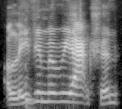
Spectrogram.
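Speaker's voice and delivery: usual speaking voice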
